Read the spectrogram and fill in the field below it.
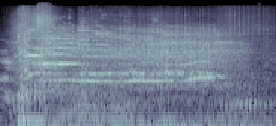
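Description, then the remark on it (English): A person voices a character's draconic roar: one long, loud, rasping bellow lasting about three seconds, with a growling low rumble and a slight falling pitch before it trails off. “Seeing my brother surrounded, I am becoming somewhat upset, and I am going to let out a draconic roar.”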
